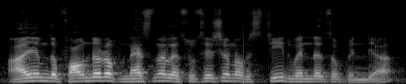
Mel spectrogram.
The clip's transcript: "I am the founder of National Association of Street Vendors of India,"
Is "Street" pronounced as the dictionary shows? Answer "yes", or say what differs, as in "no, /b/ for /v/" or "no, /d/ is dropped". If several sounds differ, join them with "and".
no, /ɹ/ is dropped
